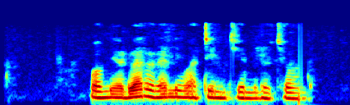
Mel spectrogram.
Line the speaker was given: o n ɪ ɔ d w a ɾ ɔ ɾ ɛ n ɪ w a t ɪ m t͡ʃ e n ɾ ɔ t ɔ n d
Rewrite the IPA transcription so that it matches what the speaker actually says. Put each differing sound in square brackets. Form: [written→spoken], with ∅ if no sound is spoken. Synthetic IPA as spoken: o [n→m] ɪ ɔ d w a ɾ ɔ ɾ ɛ n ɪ w a t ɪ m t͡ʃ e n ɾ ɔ [t→t͡ʃ] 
